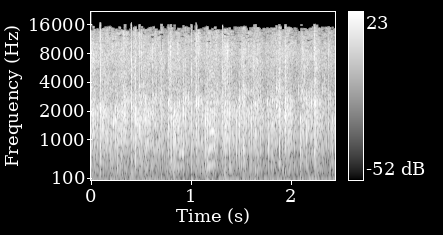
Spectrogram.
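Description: Steady applause from a crowd greeting a late arrival, dense and continuous for the whole clip with no voices rising above it.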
